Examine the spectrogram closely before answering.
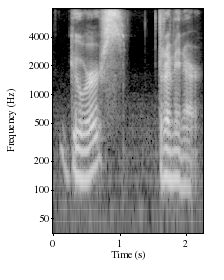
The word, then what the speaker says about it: Gewürztraminer: குவர்ஸ் த்ரெமினர். அந்த வார்த்தையை ரெண்டாக பிரித்து நடுவில் ஒரு கோடு போட்டிங்கன்னா முதல் பகுதி வந்து குவர்ஸ், ரெண்டாவது பகுதி வந்து த்ரெமினர் அப்படின்னு இருக்குது. 2-3 தடவை ட்ரை பண்ணால் ஈஸியாக ப்ரொனவுன்ஸ் பண்ணலாம்.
